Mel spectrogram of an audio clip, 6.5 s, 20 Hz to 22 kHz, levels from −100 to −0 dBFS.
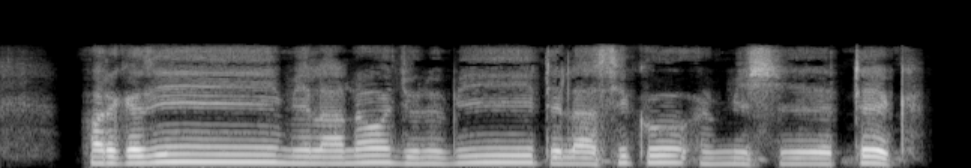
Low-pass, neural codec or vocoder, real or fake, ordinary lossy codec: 7.2 kHz; none; real; AAC, 32 kbps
